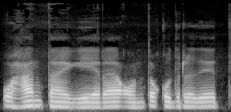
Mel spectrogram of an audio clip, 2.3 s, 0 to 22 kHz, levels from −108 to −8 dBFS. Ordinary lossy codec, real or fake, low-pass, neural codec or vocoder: MP3, 96 kbps; fake; 19.8 kHz; vocoder, 44.1 kHz, 128 mel bands every 256 samples, BigVGAN v2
